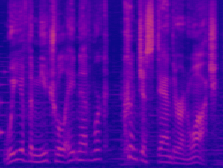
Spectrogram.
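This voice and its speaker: An actor playing a friendly, earnest prisoner who explains things as a recruiter in a video game. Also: male voice, fairly high pitch, sing-song, moderate pace, soft background music. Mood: proud.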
